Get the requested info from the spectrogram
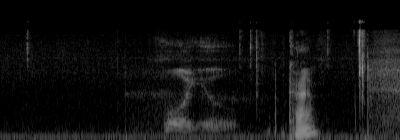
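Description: Computer mouse clicking a few times, with one sharp click about three and a half seconds in.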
